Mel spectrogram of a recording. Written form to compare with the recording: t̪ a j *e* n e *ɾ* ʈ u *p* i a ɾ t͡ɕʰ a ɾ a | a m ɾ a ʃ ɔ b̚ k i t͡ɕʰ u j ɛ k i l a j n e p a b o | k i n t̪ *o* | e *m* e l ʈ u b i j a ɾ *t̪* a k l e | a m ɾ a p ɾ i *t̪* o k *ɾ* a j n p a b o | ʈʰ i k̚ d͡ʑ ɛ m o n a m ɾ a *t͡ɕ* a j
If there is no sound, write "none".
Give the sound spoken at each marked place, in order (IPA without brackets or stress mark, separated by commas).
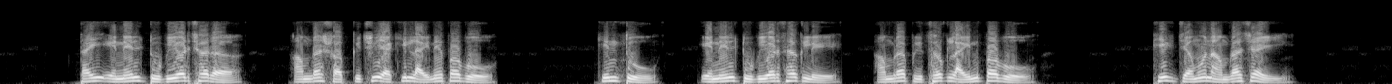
e, l, b, u, n, t̪ʰ, t̪ʰ, l, t͡ɕ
